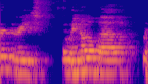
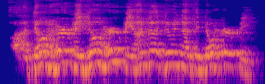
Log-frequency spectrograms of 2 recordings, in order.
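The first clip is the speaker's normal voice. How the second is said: high, toned-down, female-like mild scream; 4 semitones higher than usual. Retelling a suspect's words when confronted by police: imitating high female-like screaming. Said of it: "starts in a high, McGowan said, female-like voice, started screaming".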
